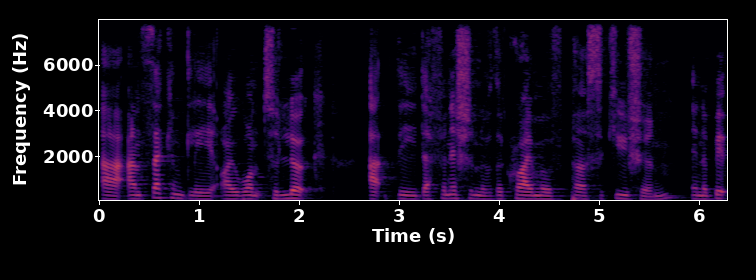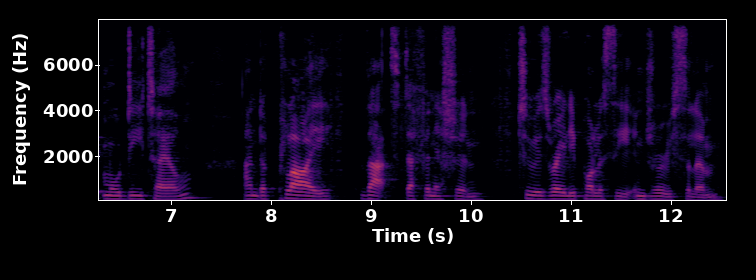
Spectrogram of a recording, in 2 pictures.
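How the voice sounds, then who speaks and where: British woman, low voice, slow careful conference talk. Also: fairly even intonation. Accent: British English. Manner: measured and careful, speaks slowly. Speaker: panelist. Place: conference hall.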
